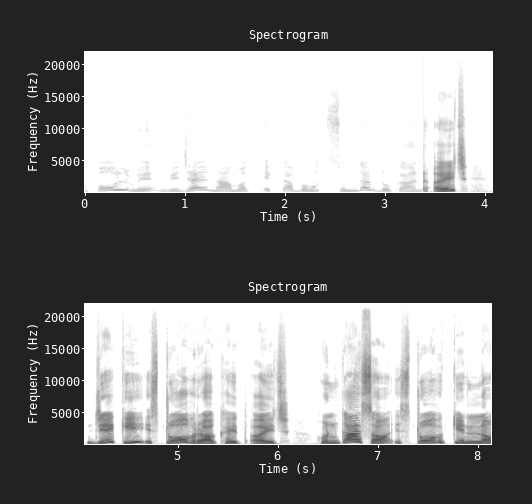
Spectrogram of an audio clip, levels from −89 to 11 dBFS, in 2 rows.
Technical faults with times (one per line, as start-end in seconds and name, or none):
0.00-3.38 one channel inverted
